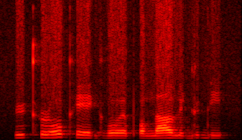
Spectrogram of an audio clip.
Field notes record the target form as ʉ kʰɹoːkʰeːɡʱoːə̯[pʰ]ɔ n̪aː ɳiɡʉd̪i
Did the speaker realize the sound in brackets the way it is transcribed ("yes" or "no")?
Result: no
